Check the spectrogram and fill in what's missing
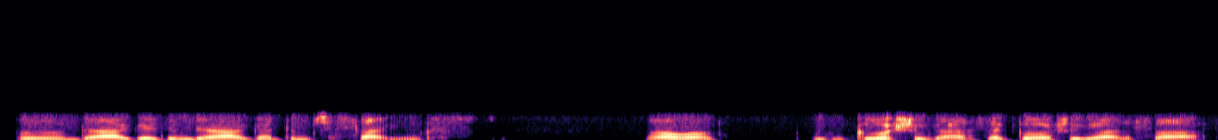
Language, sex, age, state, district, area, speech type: Kashmiri, male, 18-30, Jammu and Kashmir, Shopian, rural, conversation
